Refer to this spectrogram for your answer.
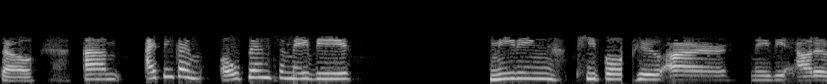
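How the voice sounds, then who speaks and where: Speaking very slowly with long, frequent pauses, a woman uses a high pitch and lively intonation. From Southern California. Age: 20s. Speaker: client in matchmaking assessment. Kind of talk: interview.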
